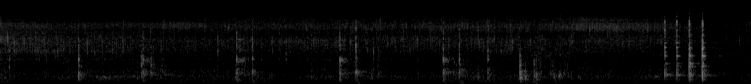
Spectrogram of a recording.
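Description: Meat frying in a pan while it is basted in butter: a steady, gentle sizzle with scattered light clicks from the spoon, ending in a few louder taps close by.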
